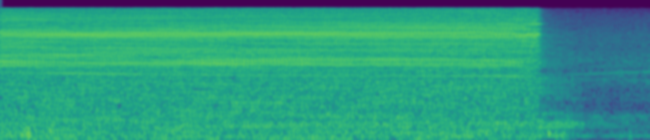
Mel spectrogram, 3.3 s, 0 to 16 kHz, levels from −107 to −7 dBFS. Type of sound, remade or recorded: recorded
